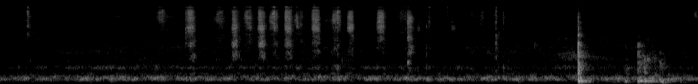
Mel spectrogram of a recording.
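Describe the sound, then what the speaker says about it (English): Quiet, close scratching and rubbing strokes in quick uneven bursts, abrasive paper worked back and forth over a warm Amiga 500 circuit board. "let's just sand it down"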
